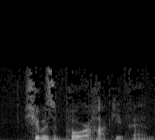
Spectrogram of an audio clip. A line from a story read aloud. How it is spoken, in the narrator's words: said Trifia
